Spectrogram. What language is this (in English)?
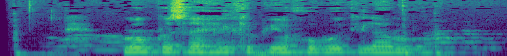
Pashto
